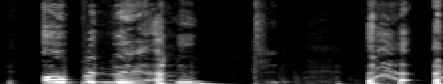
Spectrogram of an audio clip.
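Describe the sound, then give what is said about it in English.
A voice imitates a fit of coughing: several rough, throaty bursts with strained vocal tones, a quieter stretch, then two more loud coughs. “He could even hear Horton coughing.”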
